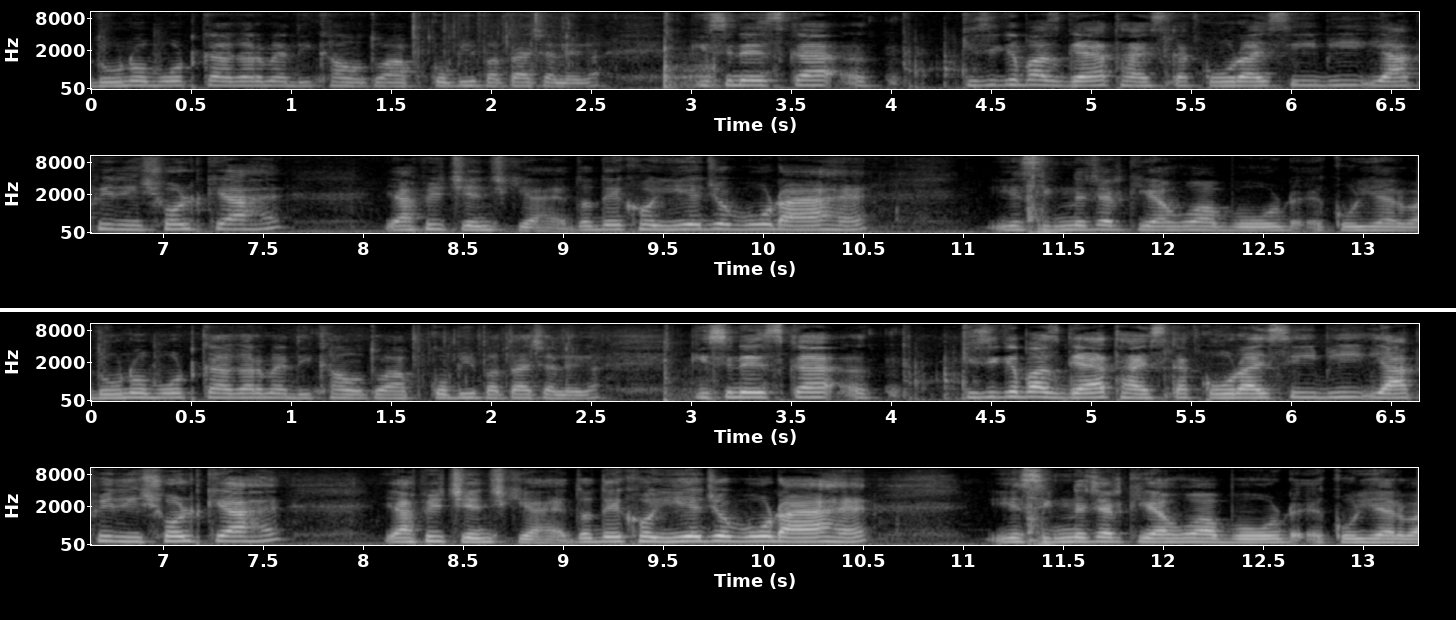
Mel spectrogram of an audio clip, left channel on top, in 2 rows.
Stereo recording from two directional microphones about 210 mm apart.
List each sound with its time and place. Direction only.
0.0 s speech: 25° right (ahead or behind)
